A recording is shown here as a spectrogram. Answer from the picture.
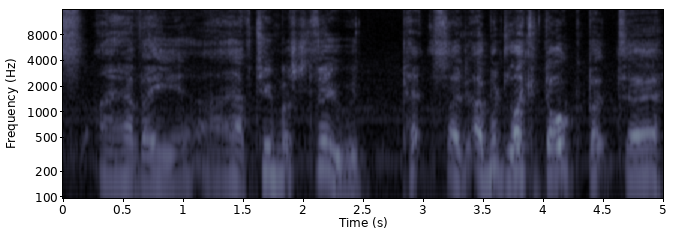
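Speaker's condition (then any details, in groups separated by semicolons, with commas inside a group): Cerebral palsy; back surgery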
